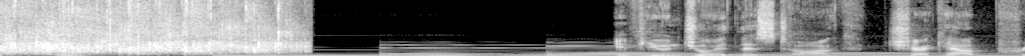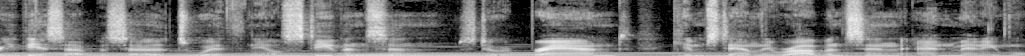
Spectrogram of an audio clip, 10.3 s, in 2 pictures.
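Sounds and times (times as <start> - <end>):
audience applause: 0.0 - 1.6
speech: 0.3 - 1.8, 3.1 - 10.2.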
